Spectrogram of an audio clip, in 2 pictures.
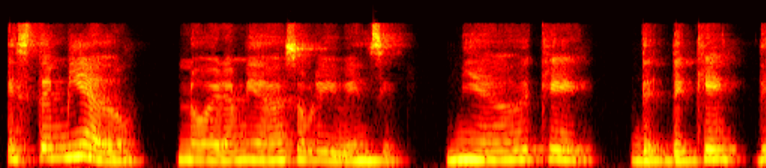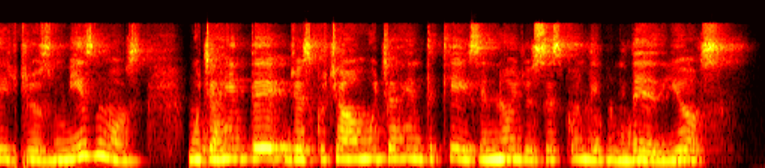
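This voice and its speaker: A middle-aged woman, preaching a sermon to a women's group with lively, animated emphasis. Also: mid-range voice, normal speed, hardly any pauses. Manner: lively, rising to animated emphasis when acting out quotes.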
